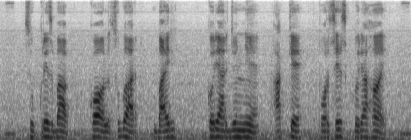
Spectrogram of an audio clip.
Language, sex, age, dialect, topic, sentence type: Bengali, male, 25-30, Jharkhandi, agriculture, statement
